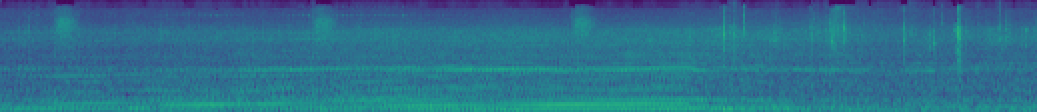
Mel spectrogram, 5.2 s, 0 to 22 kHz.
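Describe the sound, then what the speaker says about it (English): A Porsche Cayman GT4 engine drones from inside the cabin, its pitch climbing and falling through gear changes as the car accelerates, loud and steady with no talking. "I want to hear that engine"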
